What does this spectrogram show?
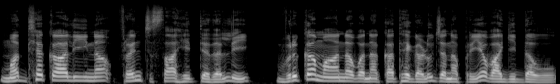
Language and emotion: Kannada, neutral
